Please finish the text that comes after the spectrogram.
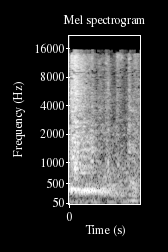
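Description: A large fancy pigeon gives a single short, low coo close by, a soft throaty hum lasting under a second with no talk over it.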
